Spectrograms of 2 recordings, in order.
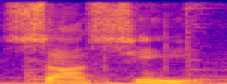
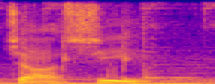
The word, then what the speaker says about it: chassis: आ गया, सही है सासी और गलत है चासी।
